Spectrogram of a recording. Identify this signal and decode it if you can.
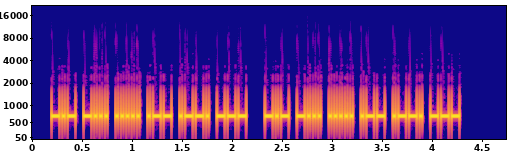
Morse code, heard as a keyed tone, about 44 wpm, 700 Hz. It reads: KB5WPO KB5WPO
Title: USA Call Signs Repeated 2x 45wpm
